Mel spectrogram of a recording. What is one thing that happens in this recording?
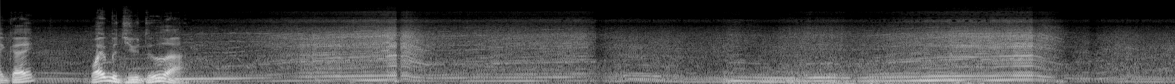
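A car engine hums and revs up and down as the car drives along.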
